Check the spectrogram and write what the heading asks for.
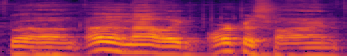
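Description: A man's voice: mid-range voice, moderate pace, darkish tone, a little hiss or hum. A young man in casual chat as a podcast co-host, talking like a frat bro, with lots of slang and swearing.

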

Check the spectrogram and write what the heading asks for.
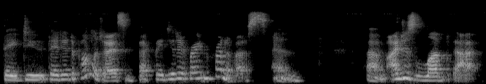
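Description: A woman's voice: mid-range voice, lively intonation, fairly quick, creaky. A woman co-hosting a casual faith-based parenting podcast, speaking thoughtfully with frequent "like" and "um". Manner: thoughtful, hedging with "like" and "um". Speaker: podcast co-host.

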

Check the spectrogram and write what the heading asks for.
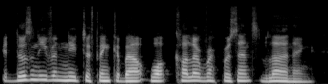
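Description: A man's voice: fairly high pitch, a little fast, darkish tone, no room sound, studio quality. A man from Birmingham with a light Birmingham accent, talking casually on a panel discussion and thinking aloud. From Birmingham, England. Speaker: podcast panelist.

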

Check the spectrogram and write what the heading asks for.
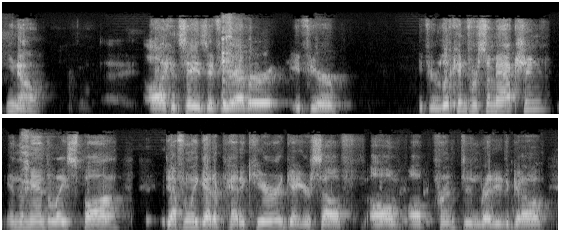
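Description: A man with a slightly high voice spins an animated, chatty anecdote and keeps breaking into laughter. the telling is casual and lively. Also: moderate pace. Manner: animated storyteller, laughs often. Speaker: guest telling a story. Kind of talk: casual chat.

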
